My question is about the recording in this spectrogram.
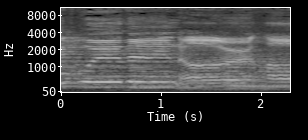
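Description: A church choir sings a slow hymn, with sustained sung notes; just after a second in, one note slides down and is held.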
